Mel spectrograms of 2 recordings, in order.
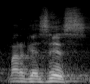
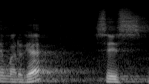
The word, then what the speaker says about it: Marga Sis: nama Arab Sif bin Kasan Besari tapi karena salah tulis pakai Z gitu ya sampai sekarang dibacanya Margazis gitu. Padahal itu aslinya Marga Sis bin Kiai Kasan Besari adiknya Kiai Mojo.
